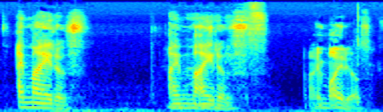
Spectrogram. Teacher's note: It's all smooth. So he drops the H in have, which means we're linking now with the flap T.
